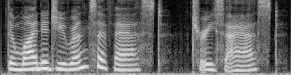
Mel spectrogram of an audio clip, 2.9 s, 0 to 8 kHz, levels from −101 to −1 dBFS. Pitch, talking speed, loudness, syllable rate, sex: 235 Hz, 185 wpm, -15 LUFS, 5.0 syllables/s, female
